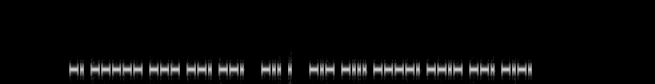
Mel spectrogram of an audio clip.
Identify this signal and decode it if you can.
Morse code, heard as a keyed tone, about 41 wpm, 700 Hz. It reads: N0OGG DE KB9QGC
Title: USA Callsign DE Callsign 45wpm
